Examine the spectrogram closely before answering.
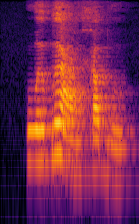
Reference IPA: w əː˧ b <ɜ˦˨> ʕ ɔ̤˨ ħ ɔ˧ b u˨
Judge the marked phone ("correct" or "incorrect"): correct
